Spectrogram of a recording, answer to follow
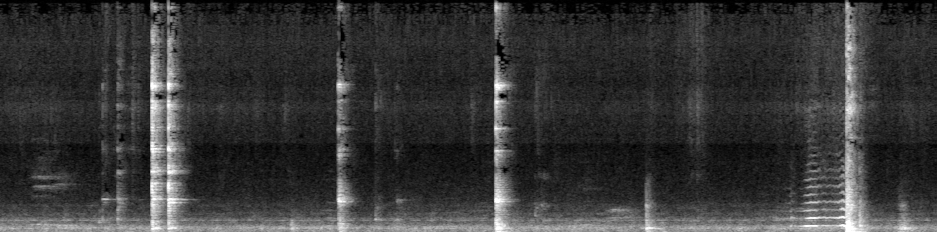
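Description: Glass tumblers and a steel tumbler clinking and knocking as they are handled and set down on a tabletop. A few sharp knocks are spread out, with a louder cluster of ringing clinks near the end.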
